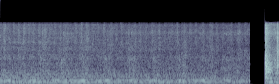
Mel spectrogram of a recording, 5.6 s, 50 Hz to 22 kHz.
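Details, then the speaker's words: Consul CW608 washing machine on spin: steady scraping rumble over a low hum, then a sudden loud clunk; a part at the bottom of the tub has come out of place, proper fix needs disassembling the mechanism. "e é isso galera o barulho aqui é porque tem uma peça no fundo do tanque que ela tipo que sai do lugar e aí ela fica fazendo esse barulho aí entendeu"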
